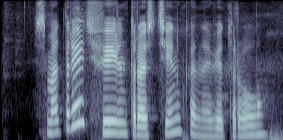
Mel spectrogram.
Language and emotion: Russian, neutral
